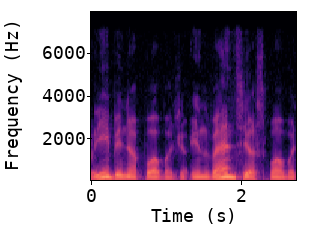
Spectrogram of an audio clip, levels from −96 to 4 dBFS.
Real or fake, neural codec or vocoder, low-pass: real; none; 7.2 kHz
